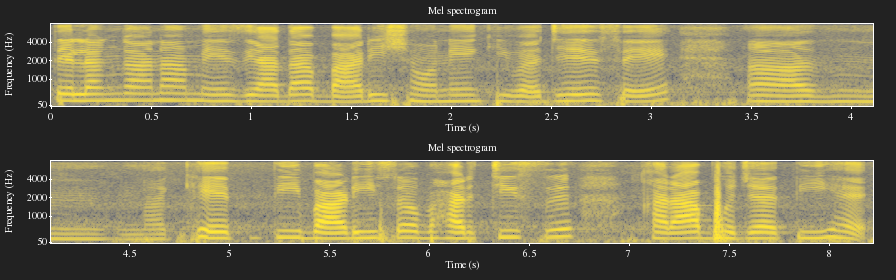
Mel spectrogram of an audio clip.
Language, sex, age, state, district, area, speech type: Urdu, female, 60+, Telangana, Hyderabad, urban, spontaneous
